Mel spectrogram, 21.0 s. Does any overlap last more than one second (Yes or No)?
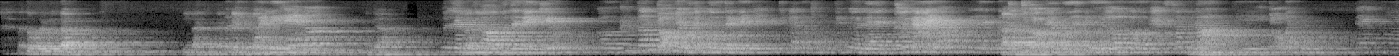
Yes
